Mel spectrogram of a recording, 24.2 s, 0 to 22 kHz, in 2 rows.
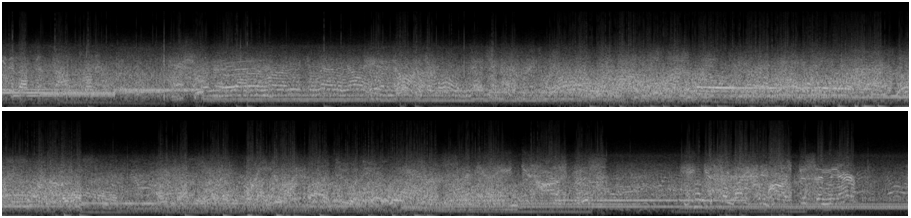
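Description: CB radio receiver on channel 28 picking up distant skip: hiss with several overlapping steady whistling tones that change pitch every second or two, and garbled, unintelligible voices beneath.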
